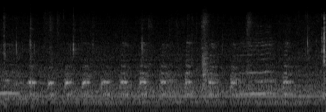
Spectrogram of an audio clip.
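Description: Chickens cluck softly in a steady run of short, mid-pitched notes, about five or six a second, with a few fainter squawks behind.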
